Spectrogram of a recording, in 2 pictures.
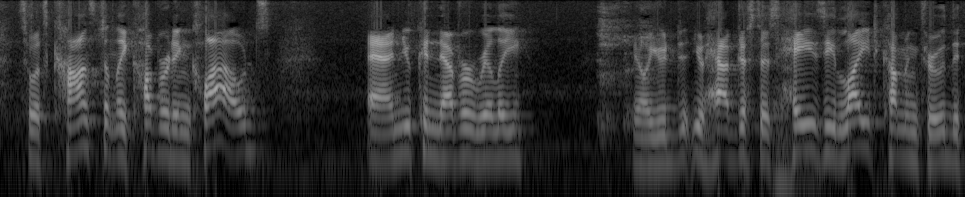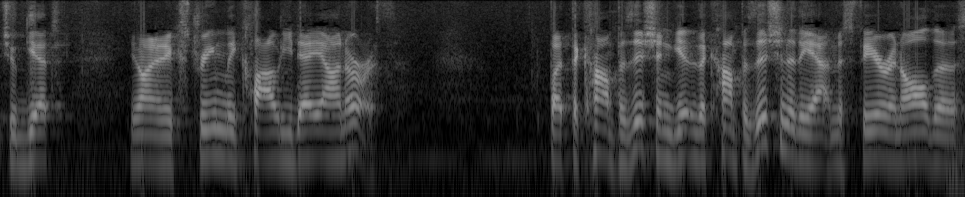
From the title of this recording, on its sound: Live Class Lecture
